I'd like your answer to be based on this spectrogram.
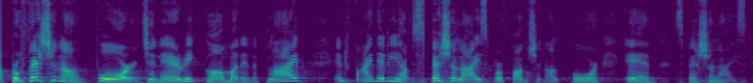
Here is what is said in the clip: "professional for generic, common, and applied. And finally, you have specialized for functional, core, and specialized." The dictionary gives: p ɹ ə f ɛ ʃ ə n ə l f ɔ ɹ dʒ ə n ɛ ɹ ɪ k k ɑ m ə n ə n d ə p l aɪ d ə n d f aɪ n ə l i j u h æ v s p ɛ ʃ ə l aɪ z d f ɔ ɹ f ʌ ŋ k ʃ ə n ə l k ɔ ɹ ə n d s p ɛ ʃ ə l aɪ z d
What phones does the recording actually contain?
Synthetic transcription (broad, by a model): p ɹ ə f ɛ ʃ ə n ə l f ɔ ɹ dʒ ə n ɛ ɹ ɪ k k ɑ m ə n ə n d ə p l aɪ d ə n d f aɪ n ə l i h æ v s p ɛ ʃ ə l aɪ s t f ɔ ɹ f ʌ ŋ k ʃ ə n ə l k ɔ ɹ ə n d s p ɛ ʃ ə l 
